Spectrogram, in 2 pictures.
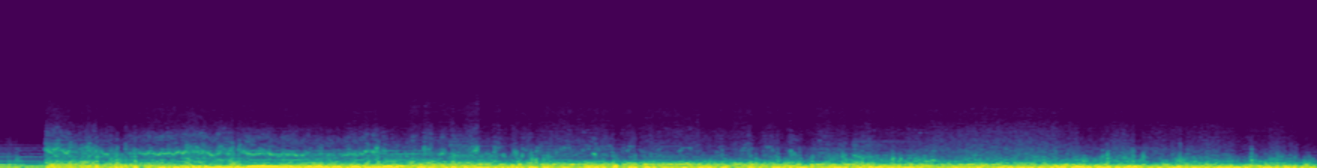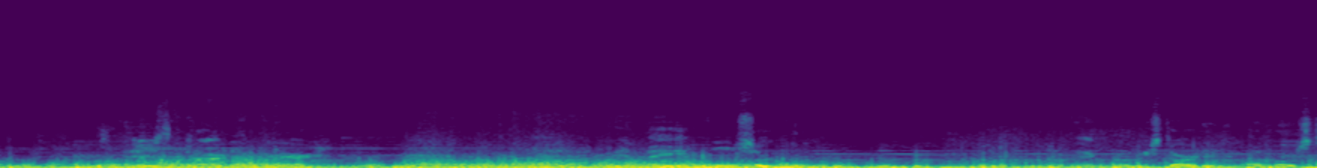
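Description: Strong wind buffeting the microphone: a loud, continuous, gusting roar heaviest in the low end. Background music fades out in the first few seconds.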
